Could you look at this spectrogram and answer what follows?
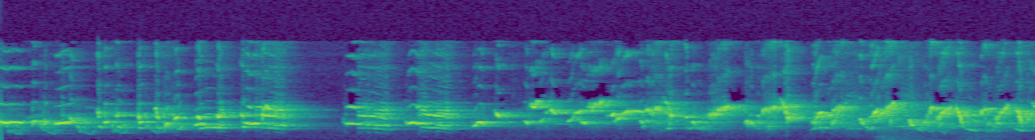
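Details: Timbrado canary song: fast rolling trills and chattering notes in an unbroken stream, a brief pause near the second mark, then rising, bright trilled phrases; a faint low hum late on.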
